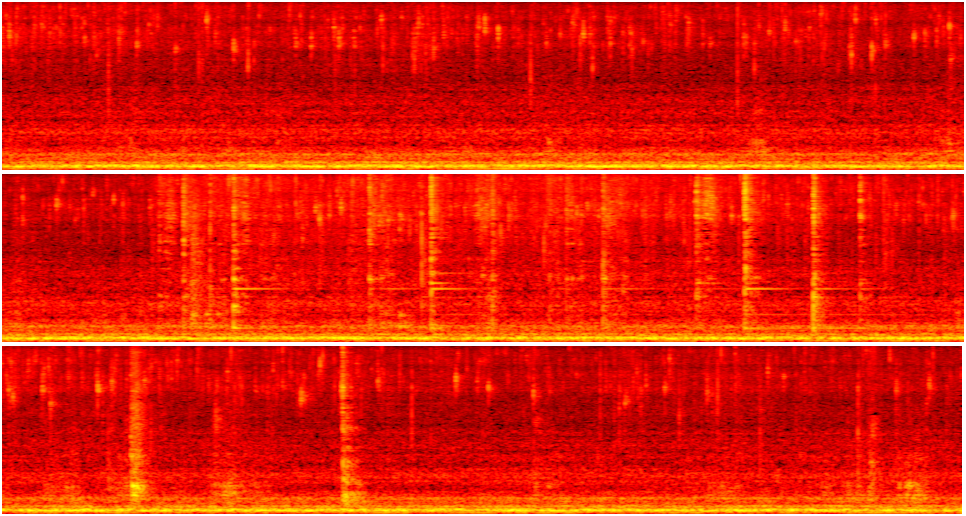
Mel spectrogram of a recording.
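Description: Sliced shallots and garlic frying in oil in a metal wok, a steady sizzle with fine crackles over a low hum. Around the middle a spatula stirs them, scraping and clinking against the wok several times.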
